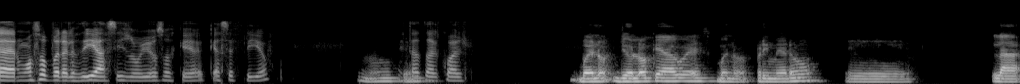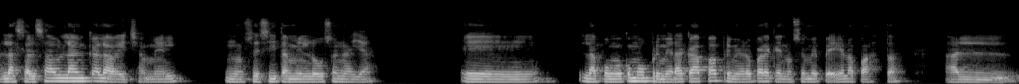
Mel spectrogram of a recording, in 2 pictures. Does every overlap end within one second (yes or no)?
yes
